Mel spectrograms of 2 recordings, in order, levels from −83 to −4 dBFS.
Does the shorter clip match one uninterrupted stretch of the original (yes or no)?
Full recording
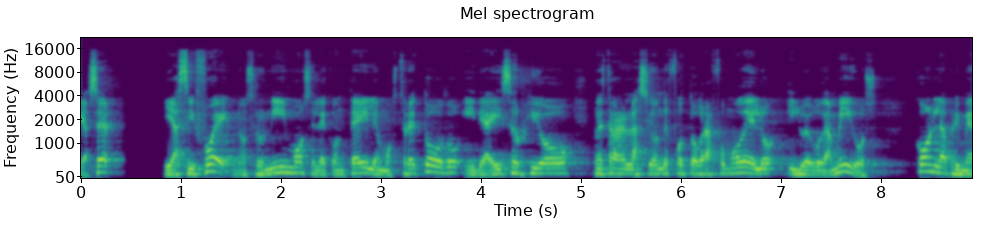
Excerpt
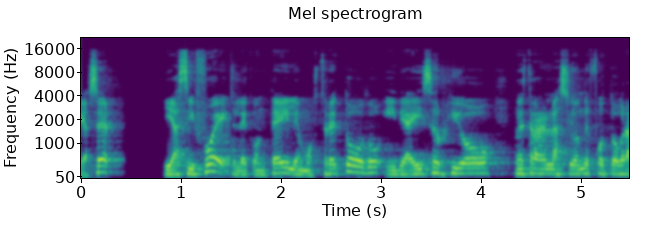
no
